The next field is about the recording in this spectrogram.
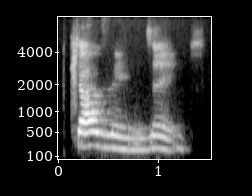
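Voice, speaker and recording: High-voiced Brazilian woman teacher. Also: muffled recording. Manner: chatty, explains with many fillers. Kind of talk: online class lecture.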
